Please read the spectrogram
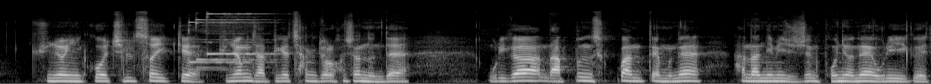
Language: Korean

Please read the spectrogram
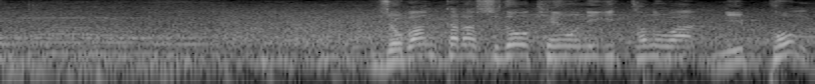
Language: Japanese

